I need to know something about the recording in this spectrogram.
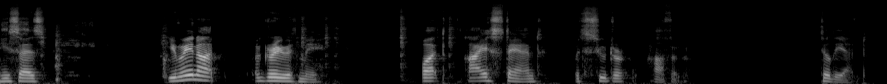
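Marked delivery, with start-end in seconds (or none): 1.7-8.6 quiet, hushed, close, kept-down voice. Voicing a character replying to a threat during a hug: hushed tone. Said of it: "replies in hushed tone".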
